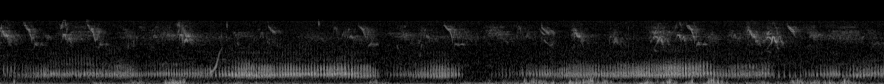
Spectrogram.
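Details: Many frogs mating in a wildlife garden pond call together in a steady, low purring chorus, with small birds chirping above.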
